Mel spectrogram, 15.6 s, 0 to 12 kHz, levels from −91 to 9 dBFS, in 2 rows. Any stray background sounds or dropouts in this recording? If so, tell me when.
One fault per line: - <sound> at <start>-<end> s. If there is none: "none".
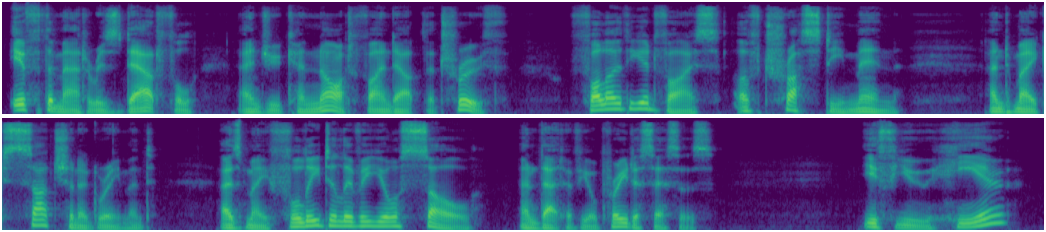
none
